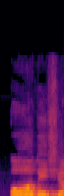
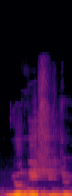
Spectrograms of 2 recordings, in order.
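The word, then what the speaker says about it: unit: 그럼 얘 발음은 어닛이 아니고 뭐예요? 유닛이죠. 유닛. 그러면 한 세트를 보고는 뭐라 그러겠어? 어 유닛이라고 해야 되겠죠. 언 유닛이 아닙니다.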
